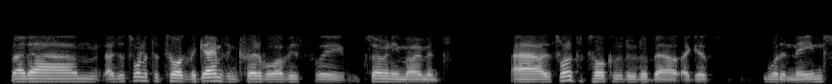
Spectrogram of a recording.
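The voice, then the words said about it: Hoarse, nearly lost voice. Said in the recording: “my voice is kind of gone ... kind of don't really have any voice”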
